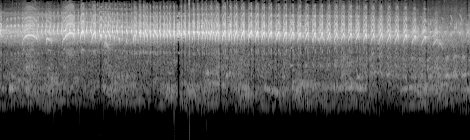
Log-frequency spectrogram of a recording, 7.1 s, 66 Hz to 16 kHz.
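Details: Alpine swifts in Hérault, France, July 2022, give a long, high, chattering trill that speeds up, then breaks into slower, separate pulses toward the end; several birds seem to overlap.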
